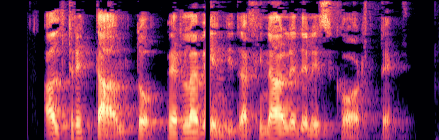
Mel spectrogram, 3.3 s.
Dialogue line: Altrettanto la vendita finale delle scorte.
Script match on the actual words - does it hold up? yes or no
no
